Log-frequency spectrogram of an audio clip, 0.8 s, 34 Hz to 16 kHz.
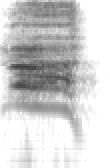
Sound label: grunt death quick; Titanfall 2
